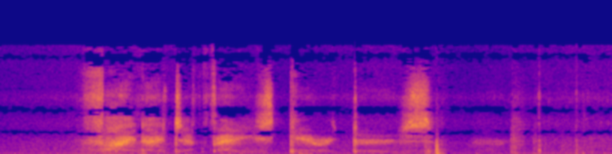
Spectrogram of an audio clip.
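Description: A person whispering, from about half a second in until about three seconds in, followed by a couple of faint clicks.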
